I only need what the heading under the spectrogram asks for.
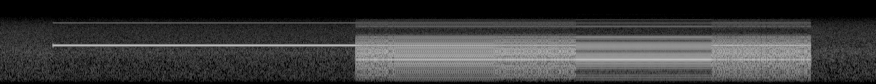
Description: Cassette data (Kansas City type), 1200 baud, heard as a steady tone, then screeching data.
